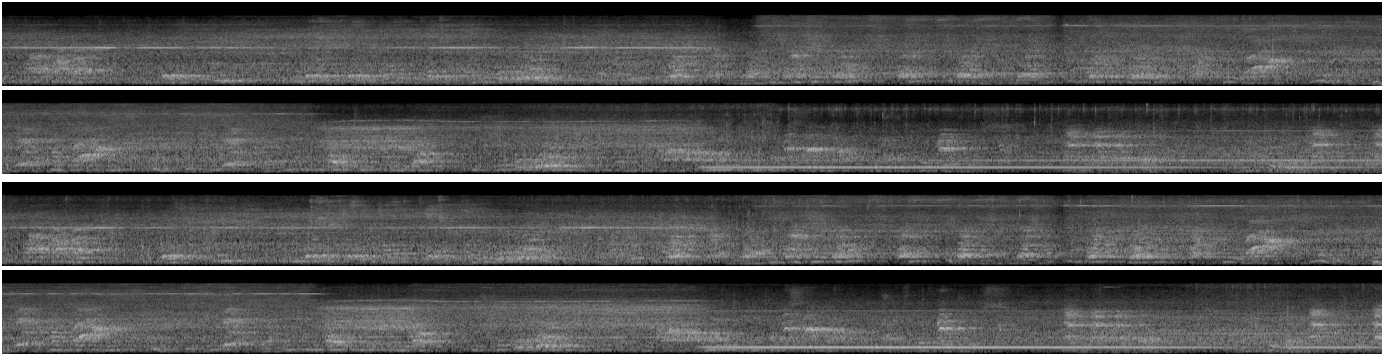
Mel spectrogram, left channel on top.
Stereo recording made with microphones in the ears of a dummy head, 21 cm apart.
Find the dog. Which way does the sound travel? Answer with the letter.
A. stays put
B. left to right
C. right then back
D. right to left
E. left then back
A.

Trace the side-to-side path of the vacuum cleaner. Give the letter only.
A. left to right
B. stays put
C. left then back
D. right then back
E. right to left
A.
